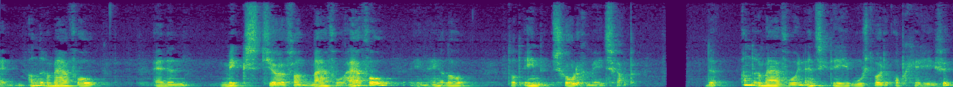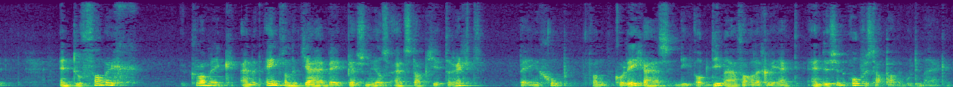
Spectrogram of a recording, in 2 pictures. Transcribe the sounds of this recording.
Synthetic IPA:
ɛnənɑndərəmaːvow | ɛnən | mɪkstəv̥ɑnmaːvowɦaːvowɪnɛŋəlow | tɔtʰejnsχowləχəmejnsχɑ̰p | dəʔɑndərəmaːvowɪnɛnsedejmustʋɔɹdənɔpχəɦejvən | ɛntuv̥ɑləχ | kʋɑmɪkaːnɦətʰɛjntfɑndɪtjaːɹbɛjət̚pɛɹsonɪːlˠsœɥtstɑpʰjətərɛχt | b̥ɛjənχrupfɑnkolejχaːsdiʔɔbdimaːvlɦɑdəχəʋɛɹk̚tɛndɵsənowvəɹstɑ̰phɑ̰dənmutənmaːkən

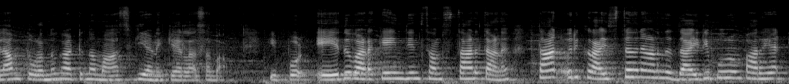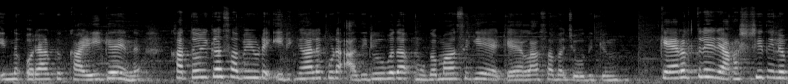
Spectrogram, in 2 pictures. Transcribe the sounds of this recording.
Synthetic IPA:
lːaːmt̪urɐnːukaːʈːunːɐmaːsiɣɐjaːɳɨke̞ːɾɐɭɐsɐbʱɐ̰ | ipːo̞ːɭe̞ːðɨʋɐɽɐkːɐind̪jɐnsɐmst̪ʰaːnɐt̪ːaːɳɨt̪aːno̞ɾukrɐjstɐʋɐnaːɳe̞nːɨd̪ɐjɾjɐpuːrʋɐmpɐrɐjaːninːɨʔo̞ɾaːɭkɨkɐɻijuɣɐe̞nːɨ | kɐt̪ːo̞ːlikʲːɐsɐbʱɐjuɽe̞ʔiɾuŋːaːlɐkːuːɽeʔɐ̰ðiɾuːbɐðɐmuɣɐmaːsiɣɐjaːjɐke̞ːɾɐɭɐsɐbʱɐt͡ɕo̞ːd̪ikʲːunːu | ke̞ːɾɐɭɐt̪ːileɾaːʂʈrijɐnilɐ

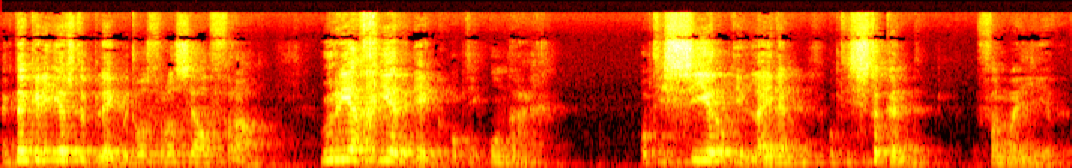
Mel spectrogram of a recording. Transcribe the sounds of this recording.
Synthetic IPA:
æk̚dəŋkəndiərstəplɛkmutɔnsfɐnɔnsælˠfːrɑ̰ː | ɦuɾeɐχiəɾɛkɔp̚diʔɔnræ̰χ | ɔp̚disiəɾɔp̚dilɛjdəŋɔp̚distəkənt | fɐnməjliəvə

